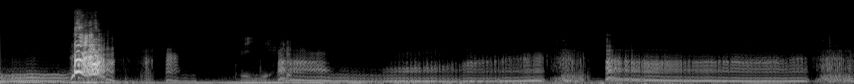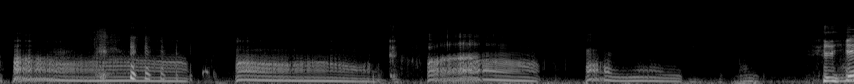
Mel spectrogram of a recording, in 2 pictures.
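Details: Roxanne, a street-adopted 11-week-old female German Shepherd and Boxer mix puppy, getting angry: harmonic growls and whiny yelps in rising-and-falling bursts, mixed with human speech over a steady low hum.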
